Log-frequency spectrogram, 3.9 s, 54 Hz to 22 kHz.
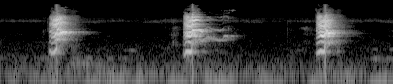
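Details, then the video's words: Toy Pomeranian kept as a pet in Kathmandu, Nepal, wanting to climb onto a bed, gives three short breathy huffing yips about every 1.3 seconds in a quiet room. "Pomeranian wants to climb bed"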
